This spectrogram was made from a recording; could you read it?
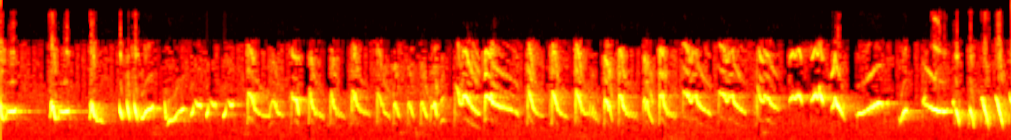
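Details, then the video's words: A white-eye (pleci) singing as masteran training material for cage birds: a brisk, jumbled stream of high, slurred twitters and flicked notes, ending in quick buzzy trills. "Masteran wajib pleci juara nasional"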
